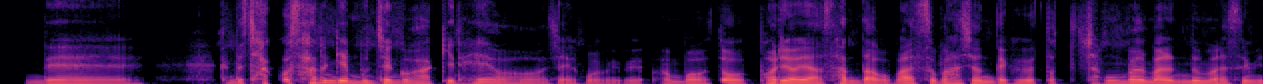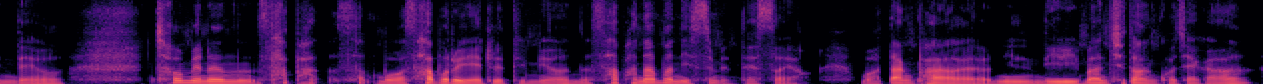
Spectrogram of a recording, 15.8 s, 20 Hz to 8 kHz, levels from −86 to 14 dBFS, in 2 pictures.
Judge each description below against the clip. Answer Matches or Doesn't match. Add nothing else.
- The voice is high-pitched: Doesn't match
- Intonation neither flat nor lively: Doesn't match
